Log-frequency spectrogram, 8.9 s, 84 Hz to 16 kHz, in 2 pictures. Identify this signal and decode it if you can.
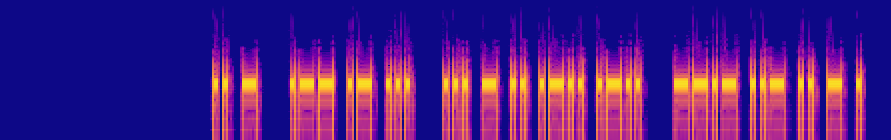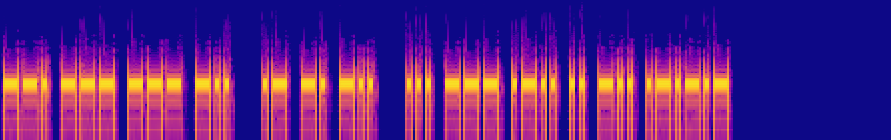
Morse code, heard as a keyed tone, about 50 wpm, 700 Hz. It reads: IT WAS STILL QUITE GOOD AND SOLID.
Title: Sentences from Top 1500 Words 50wpm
